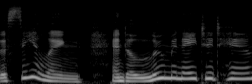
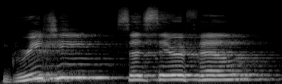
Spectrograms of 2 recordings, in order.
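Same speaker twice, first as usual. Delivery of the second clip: loud, cool, commanding heavenly voice; cool voice of the Metatron; 5 dB louder than usual. A narrator's reading. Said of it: "said the cool voice of the Metatron".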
